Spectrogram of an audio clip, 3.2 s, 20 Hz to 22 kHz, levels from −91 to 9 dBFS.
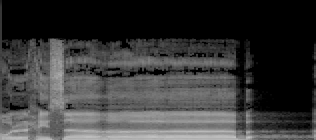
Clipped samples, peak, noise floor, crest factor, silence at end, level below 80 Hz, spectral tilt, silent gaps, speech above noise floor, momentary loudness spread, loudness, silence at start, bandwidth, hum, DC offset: under 0.1%; 0 dBFS; -42 dBFS; 18 dB; 0 s; -60 dBFS; -4 dB/octave; none; 25 dB; 5 LU; -17 LUFS; 0 s; 16 kHz; none; under 0.1%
